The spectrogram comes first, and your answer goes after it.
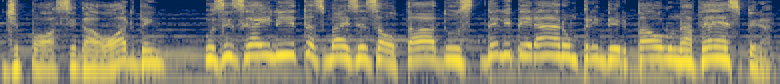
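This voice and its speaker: High-pitched, expressive male narrator. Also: normal speed. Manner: solemn, formal storytelling. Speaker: audiobook narrator. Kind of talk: scripted literary narration. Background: music.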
